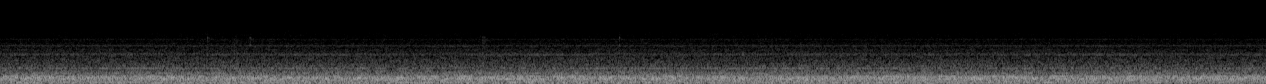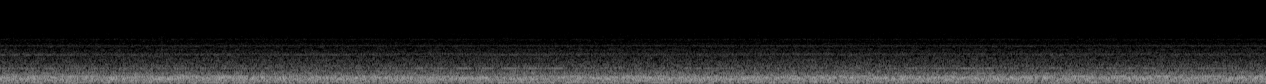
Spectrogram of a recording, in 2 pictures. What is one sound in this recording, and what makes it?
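Aircraft wheels rumble over the ground.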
